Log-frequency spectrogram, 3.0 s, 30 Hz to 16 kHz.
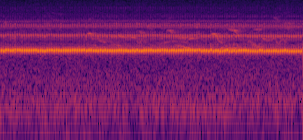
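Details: A European mole cricket churrs in a steady, unbroken, low purring trill at one even pitch, in dry early July 2015 in Limousin, central France. Its song resembles that of Savi's warbler.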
